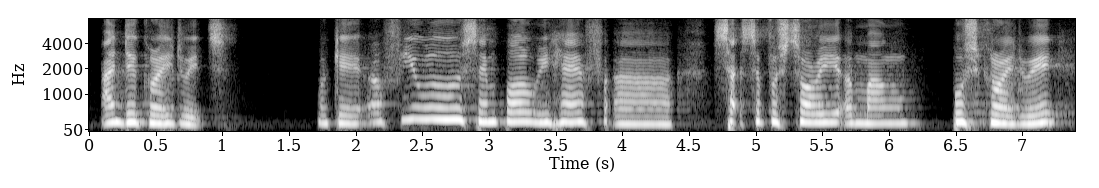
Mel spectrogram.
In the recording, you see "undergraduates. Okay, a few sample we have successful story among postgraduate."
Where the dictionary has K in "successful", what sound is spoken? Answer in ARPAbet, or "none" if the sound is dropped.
none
